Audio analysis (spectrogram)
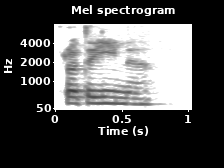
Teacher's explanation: Don't forget to put the stress on the I here.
